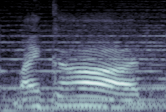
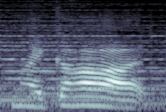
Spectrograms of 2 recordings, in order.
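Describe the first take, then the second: The two takes are said the same way.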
